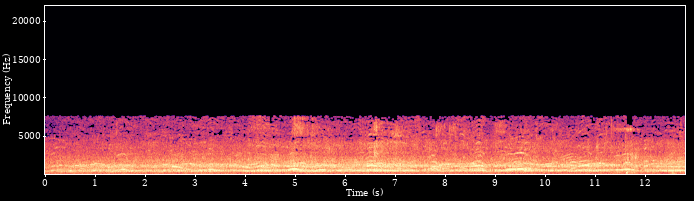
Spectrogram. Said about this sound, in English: Would you like to do? The coo of the swan.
